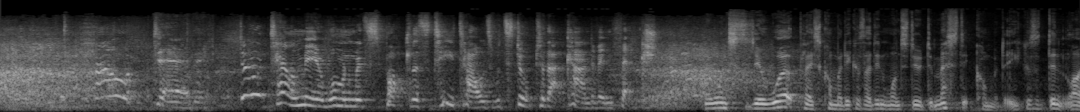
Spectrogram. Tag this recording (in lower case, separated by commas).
speech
